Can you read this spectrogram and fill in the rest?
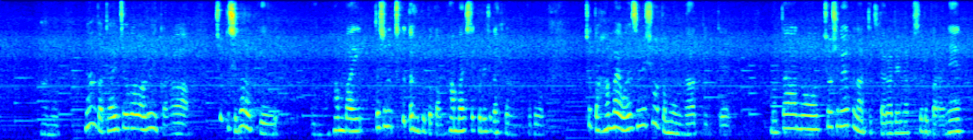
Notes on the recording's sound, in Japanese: パソコンのフィンが回っちゃって雑音多いです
